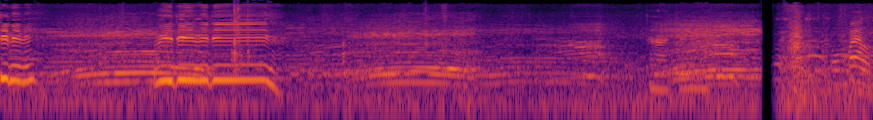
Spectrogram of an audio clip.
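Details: Cow being unloaded from a truck, lowing in a long, steady, low moo for nearly three seconds, then further shorter, wavering moos, with music and voices faintly behind and a brief cut near the end.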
